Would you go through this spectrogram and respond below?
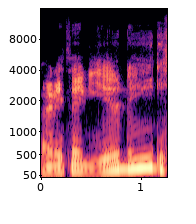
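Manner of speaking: put-on spoken with an Irish accent. A woman offers the visitors anything they need, in an Irish accent. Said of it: "her Irish accent".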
